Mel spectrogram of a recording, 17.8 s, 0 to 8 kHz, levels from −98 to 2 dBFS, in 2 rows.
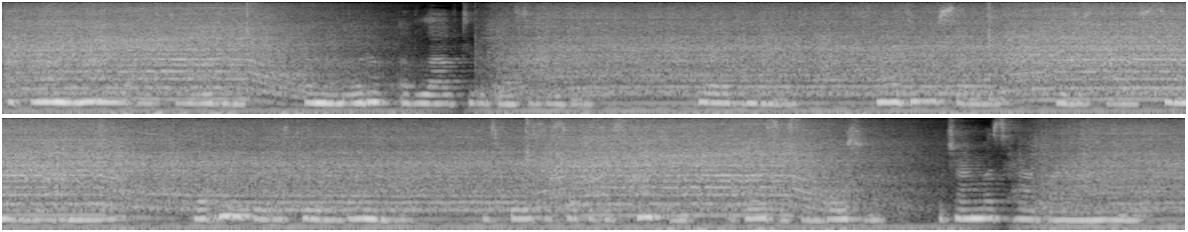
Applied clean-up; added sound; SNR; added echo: none; Domestic sounds, home sounds; -1 dB; reverberation time 0.7 s.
